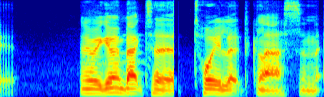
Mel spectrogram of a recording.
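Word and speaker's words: トイレ: I mean, you won't necessarily recognize them first off, because the Japanese pronunciations can be a little funky. See, toilet. Toilet.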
